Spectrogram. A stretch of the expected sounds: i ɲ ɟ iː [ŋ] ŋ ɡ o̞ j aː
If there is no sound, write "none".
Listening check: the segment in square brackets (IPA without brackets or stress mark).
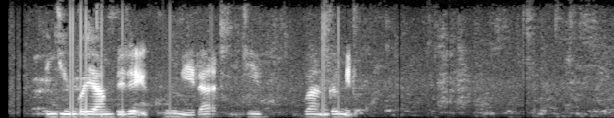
ŋ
